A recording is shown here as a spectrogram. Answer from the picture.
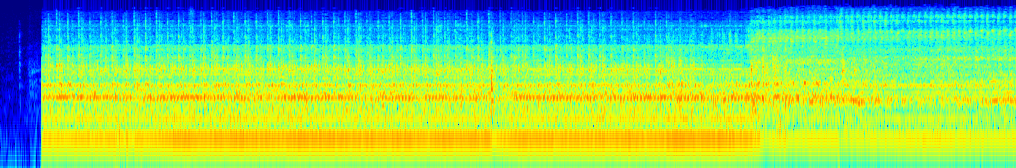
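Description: Drill press motor running with a steady hum. It begins suddenly just under half a second in. About three-quarters of the way through, the bit starts cutting into the wooden disc held in a jig, adding a rougher, brighter cutting noise.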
